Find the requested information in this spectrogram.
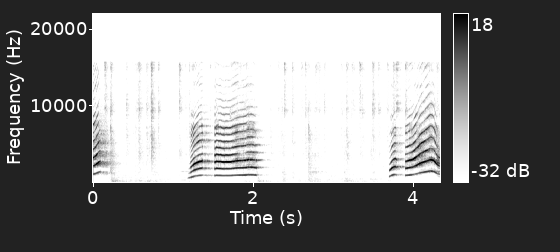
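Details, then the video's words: Talking green parrot giving loud, nasal, harmonic notes: a rising call that levels off and holds for nearly a second, then a rising, arching call near the end, with soft squeaks and clicks between. "Green parrot sound|| Parrot talking"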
